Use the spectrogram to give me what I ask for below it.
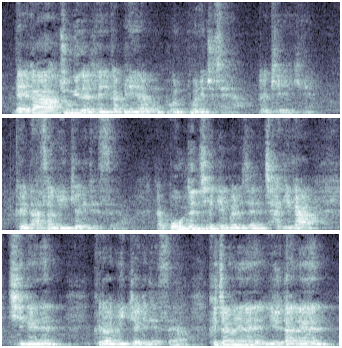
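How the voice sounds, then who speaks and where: A man's voice: medium pitch, fairly bright tone, slight background noise. A man preaching a sermon in a conversational, storytelling way, asking the congregation questions as he goes. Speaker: pastor. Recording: echoey hall heard from a distance.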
